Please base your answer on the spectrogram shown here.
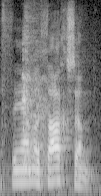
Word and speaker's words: thiamethoxam: How about thiamethoxam?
